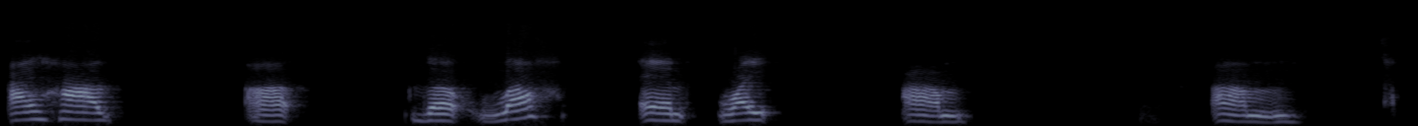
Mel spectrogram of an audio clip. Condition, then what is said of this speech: Aphasia. I have aphasia, but it's getting better because back in January I could not I could not imagine speaking to you.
